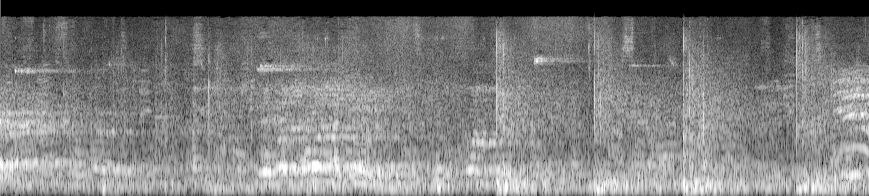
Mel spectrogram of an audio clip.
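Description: Basketball bouncing on a hardwood gym floor, a few separate thuds with the echo of a large hall, under spectators' voices and a few brief sneaker squeaks.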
